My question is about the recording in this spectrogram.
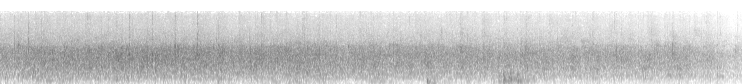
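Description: Audience applause welcoming the President of the European Parliament to a lecture at the London School of Economics, a dense, steady wash of clapping that goes on for about eleven seconds and fades slightly at the end.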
